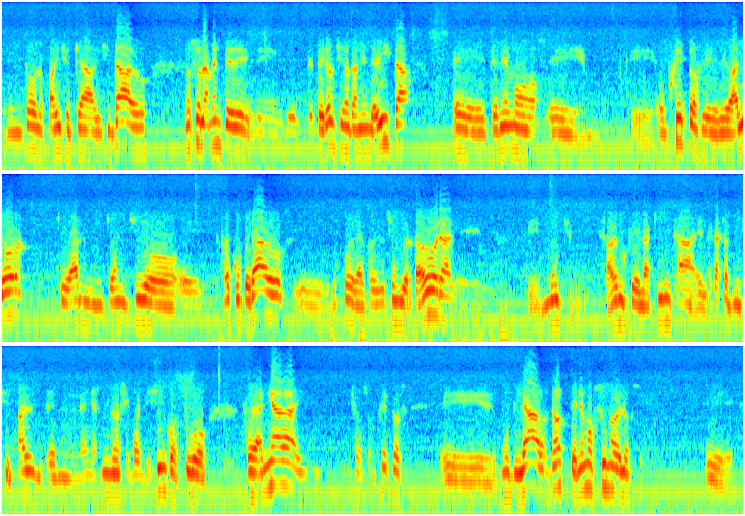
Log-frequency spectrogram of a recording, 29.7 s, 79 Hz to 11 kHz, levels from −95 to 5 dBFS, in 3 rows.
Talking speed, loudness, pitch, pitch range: 135 wpm, -16 LUFS, 135 Hz, 120-155 Hz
